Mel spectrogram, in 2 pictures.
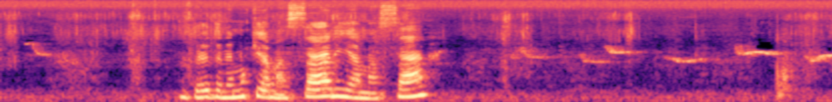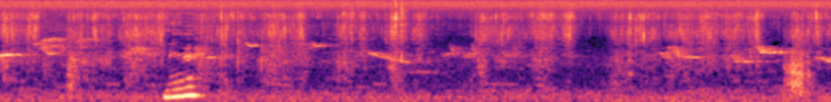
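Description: Hands knead and press a crumbly dough with soft rubbing and patting.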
